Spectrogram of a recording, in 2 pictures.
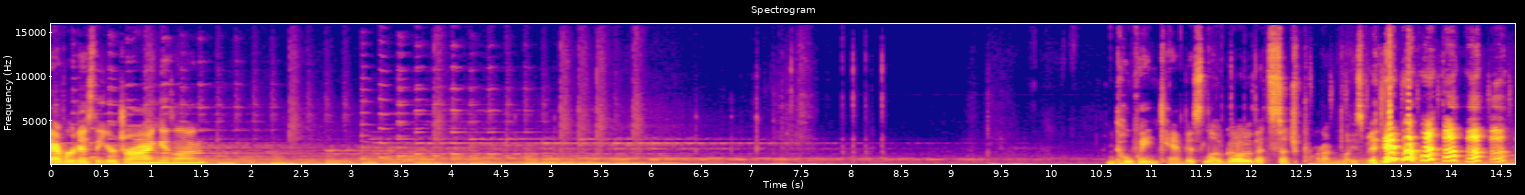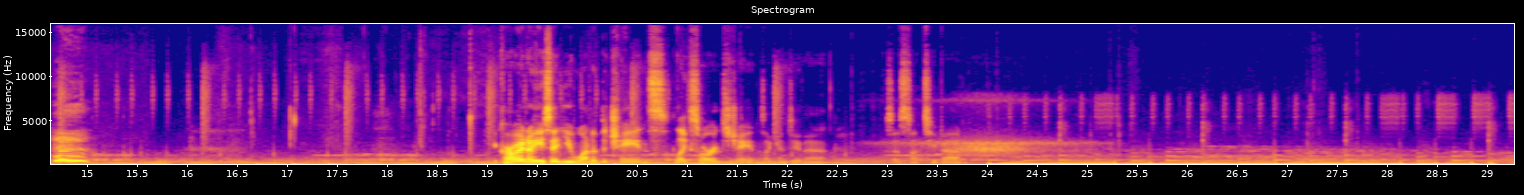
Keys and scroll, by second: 19.3 scroll.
